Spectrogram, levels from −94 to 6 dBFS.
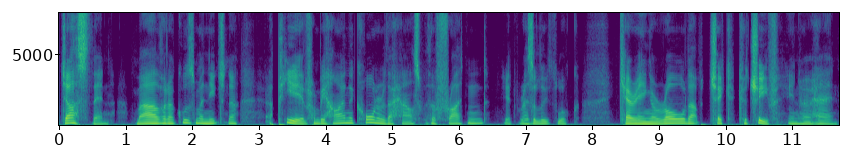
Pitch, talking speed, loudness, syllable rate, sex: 140 Hz, 140 wpm, -19 LUFS, 4.5 syllables/s, male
